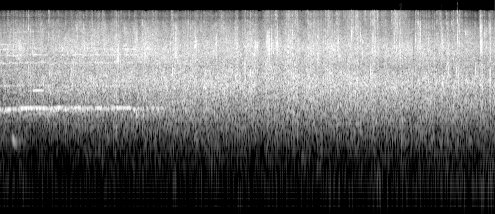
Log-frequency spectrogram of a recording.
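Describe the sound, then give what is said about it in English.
A crowd applauds steadily for several seconds, a dense, even wash of clapping with no pauses, and a faint tone hums briefly at the start, applauding the Logistics Operations Center team as it comes on stage. “Big applause for them already.”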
